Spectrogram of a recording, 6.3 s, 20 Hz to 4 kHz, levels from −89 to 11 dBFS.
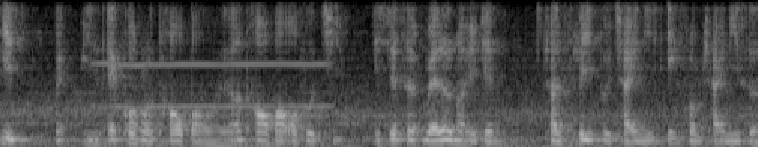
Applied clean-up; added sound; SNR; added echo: none; Wind instrument, woodwind instrument; 18 dB; reverberation time 1.7 s.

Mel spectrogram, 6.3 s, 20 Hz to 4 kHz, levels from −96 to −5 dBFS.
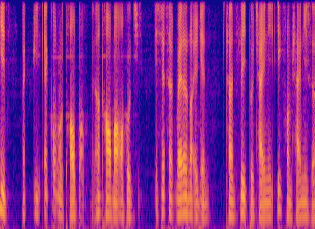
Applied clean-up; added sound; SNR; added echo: neural separator model SepFormer WHAMR!.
